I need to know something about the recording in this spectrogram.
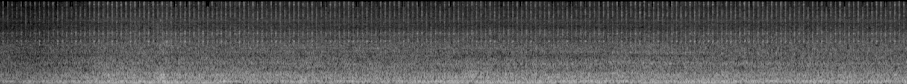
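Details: Idling car engine with uneven, stumbling beat, about three to four pulses a second, typical of a misfire; possibly an intake air leak is suspected.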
